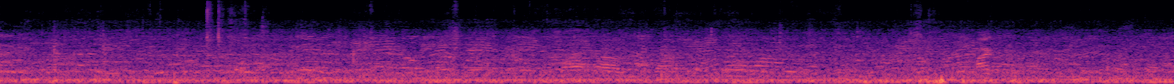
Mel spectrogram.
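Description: A crowd of adults chatters and talks outdoors at a distance.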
